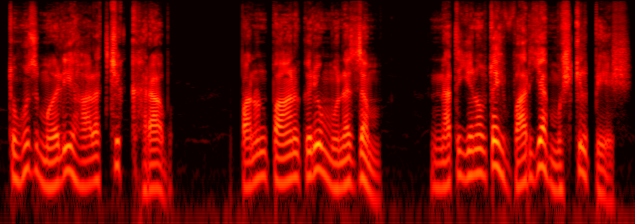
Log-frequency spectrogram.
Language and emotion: Kashmiri, angry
